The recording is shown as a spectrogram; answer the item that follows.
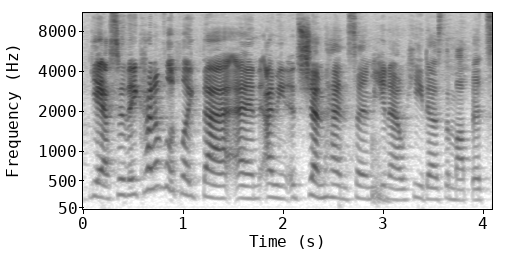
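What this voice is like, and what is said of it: Delco (Philadelphia-area) regional accent. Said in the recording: “We are from Delco. We say down the shore. ... I'm so sorry for my accent”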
